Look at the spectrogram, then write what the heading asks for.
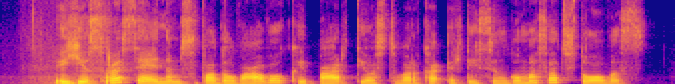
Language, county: Lithuanian, Klaipėda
